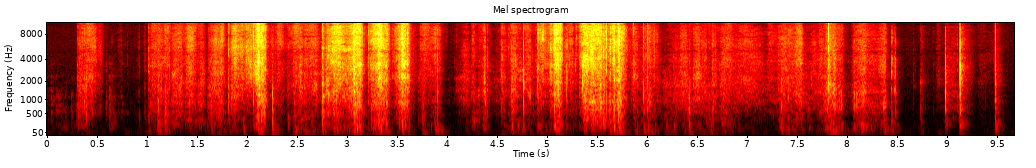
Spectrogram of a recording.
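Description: Cardboard rips and tears loudly.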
